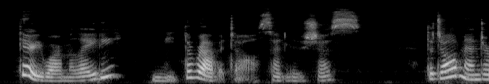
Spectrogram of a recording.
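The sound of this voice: The speaker has an unforced reading voice, heard over a quiet background.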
